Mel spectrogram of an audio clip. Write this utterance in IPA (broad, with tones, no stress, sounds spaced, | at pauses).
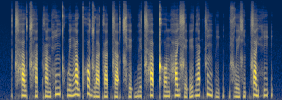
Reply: t͡sʰ a˧ w t͡sʰ ã˨ t̚ k ã˨˩ n h ĩ˦ ŋ kʰ w e˧ ŋ a˥˧ w pʰ ɔ˥˧ d͡z w a˨˩ k a˨ t̚ s a˨ ʔ t͡ɕʰ e˨ ʔ b e˧ t͡sʰ a˦ p̚ kʰ ɔ˧ n h a˦ j s e˨ ʔ e˦ ɡ ã˦ k̚ s ĩ˥˧ ŋ p i˨ ʔ | ɕ w e˨˩ ɕ ĩ˨ k̚ s a˥˧ j h i˦ ʔ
